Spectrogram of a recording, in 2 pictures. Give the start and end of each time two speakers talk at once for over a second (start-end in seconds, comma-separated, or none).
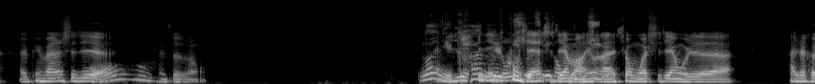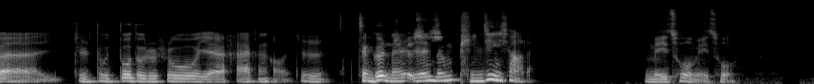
4.3-6.2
